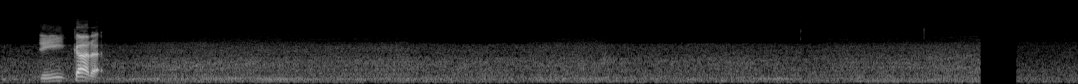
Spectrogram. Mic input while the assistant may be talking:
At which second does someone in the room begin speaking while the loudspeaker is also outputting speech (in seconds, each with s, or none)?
0.4 s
